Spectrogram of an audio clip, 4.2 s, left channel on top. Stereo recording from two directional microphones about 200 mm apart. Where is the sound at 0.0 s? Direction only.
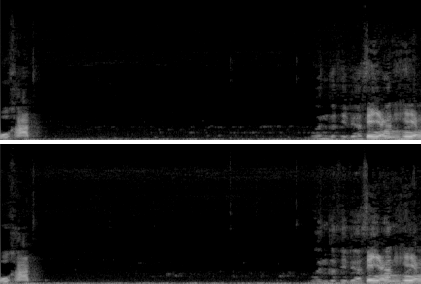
Centre (ahead or behind).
